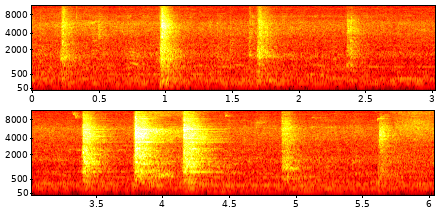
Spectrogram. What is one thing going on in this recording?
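A chairlift clanks and rattles at the station.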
